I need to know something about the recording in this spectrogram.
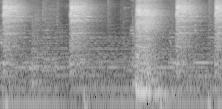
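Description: Drum-kit music: a few cymbal-like crashes about half a second apart, one heavy bass-drum hit near the middle, and a steady low note underneath.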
